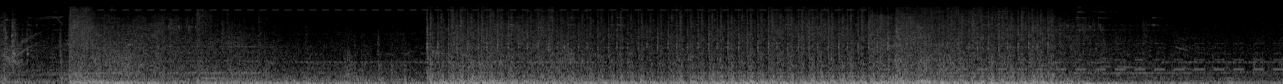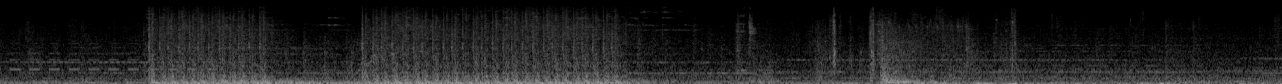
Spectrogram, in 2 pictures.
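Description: Turret gunfire in Halo 4, loud sustained bursts of rapid automatic fire broken by short pauses, several long volleys heard close up with no talking.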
